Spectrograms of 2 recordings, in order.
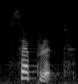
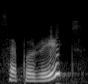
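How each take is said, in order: First: It is said with two syllables. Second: It is said with three syllables. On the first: The speaker calls it right. "two syllabic words" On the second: The speaker calls it wrong.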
